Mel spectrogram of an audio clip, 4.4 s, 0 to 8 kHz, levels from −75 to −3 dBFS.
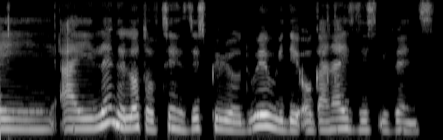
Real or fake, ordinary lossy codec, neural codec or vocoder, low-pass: real; none; none; none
